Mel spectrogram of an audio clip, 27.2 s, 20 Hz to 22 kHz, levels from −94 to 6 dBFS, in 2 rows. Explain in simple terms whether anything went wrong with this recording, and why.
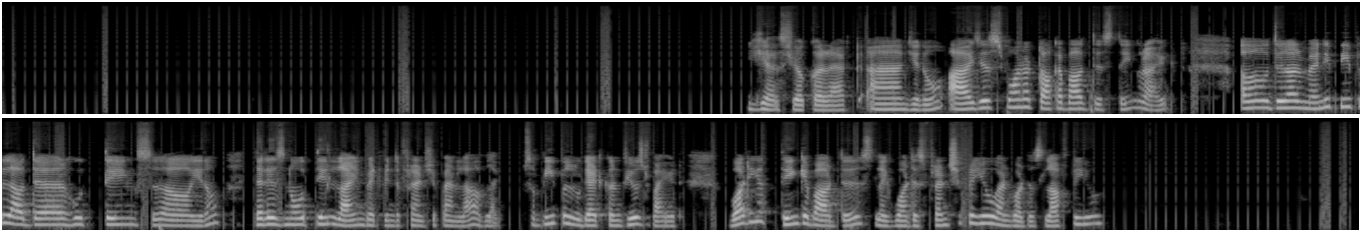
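Wi-Fi interference runs throughout: a nearby Wi-Fi radio's regular signal leaks into the audio circuit, leaving a faint tick about ten times a second beneath the speech.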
